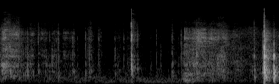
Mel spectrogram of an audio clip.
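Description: A foil-wrapped Pokémon card pack is crinkled and torn open close by, with rustling foil and sharp tearing snaps in short bursts.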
